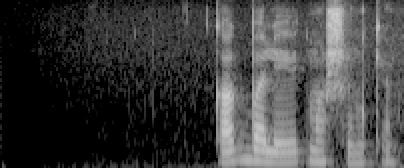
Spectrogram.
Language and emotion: Russian, neutral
